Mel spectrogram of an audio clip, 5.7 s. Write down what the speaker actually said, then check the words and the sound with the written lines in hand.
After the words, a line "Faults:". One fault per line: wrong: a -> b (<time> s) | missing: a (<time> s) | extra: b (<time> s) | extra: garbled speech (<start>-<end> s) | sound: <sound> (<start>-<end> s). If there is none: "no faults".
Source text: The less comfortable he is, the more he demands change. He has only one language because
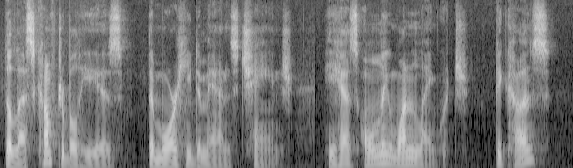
The less comfortable he is, the more he demands change. He has only one language because
Faults:
no faults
